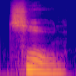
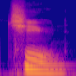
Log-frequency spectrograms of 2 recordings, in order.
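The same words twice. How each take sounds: First: It starts with a merged ch sound. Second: The same.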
